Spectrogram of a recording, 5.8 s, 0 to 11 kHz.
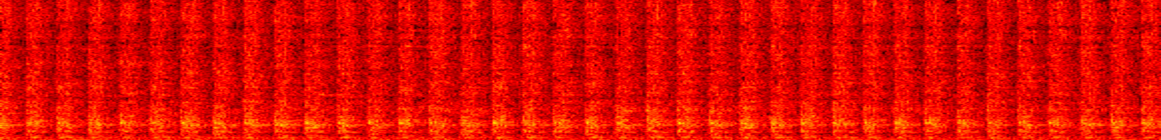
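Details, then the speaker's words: Mitsubishi Starion/Conquest G54B engine just reinstalled, before its first start: even starter cranking at about three compression pulses a second with no firing; still no oil pressure, so cranking continues to prime it. "All right, nothing yet. So I'm gonna keep cranking her until we get some oil pressure, and we will take it from there."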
